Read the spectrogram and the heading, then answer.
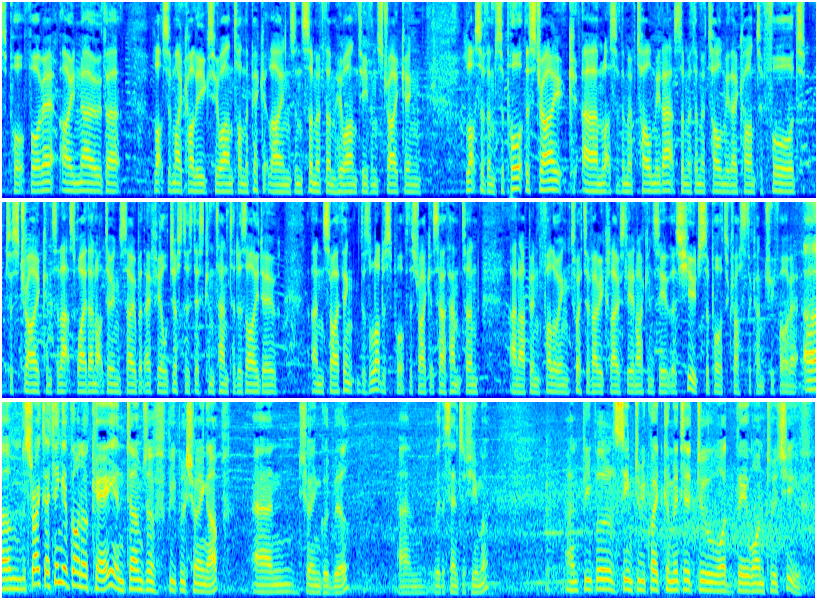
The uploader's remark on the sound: This break-out episode is our final dispatch from the UCU picket lines at the University of Southampton. Hear reflections from staff and students about how this round of strikes went.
